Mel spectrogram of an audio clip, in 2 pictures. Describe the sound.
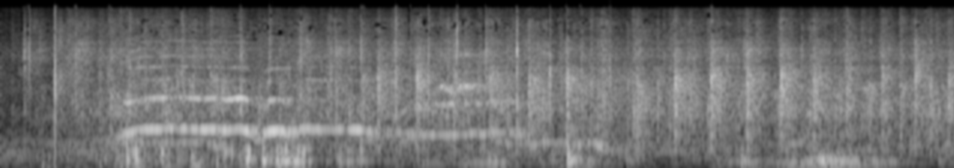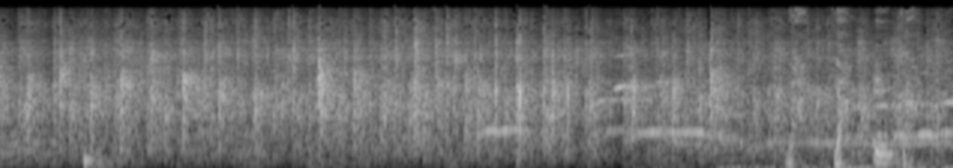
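A large audience at a live show in Innsbruck applauds steadily, a dense wash of clapping that stays loud throughout, with scattered voices and brief cheers audible within the crowd noise.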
